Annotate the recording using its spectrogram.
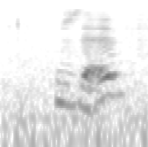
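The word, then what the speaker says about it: Ze'ev: e apostrophe e v Zev I said it Zev I kind of read it zeve but usually I read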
